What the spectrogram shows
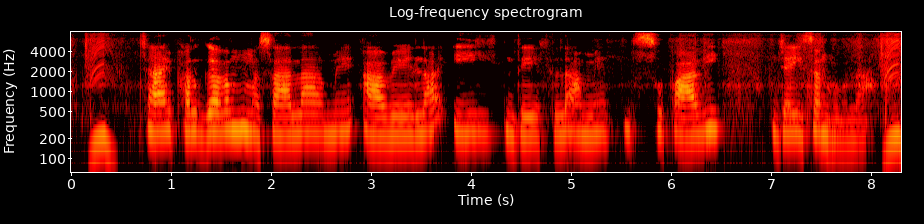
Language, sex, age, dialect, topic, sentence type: Bhojpuri, female, 31-35, Northern, agriculture, statement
